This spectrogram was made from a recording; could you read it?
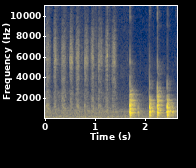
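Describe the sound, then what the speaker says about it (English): Sandpaper rubbing across the surface of a homemade peanut butter sandwich cookie, a soft steady scratching for about a second and a half, then four sharper, louder gritty strokes, close and alone. "The sandpaper was really effective,"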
